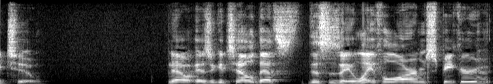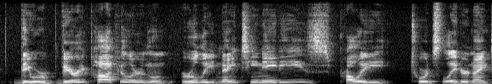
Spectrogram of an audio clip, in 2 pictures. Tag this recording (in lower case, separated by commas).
speech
